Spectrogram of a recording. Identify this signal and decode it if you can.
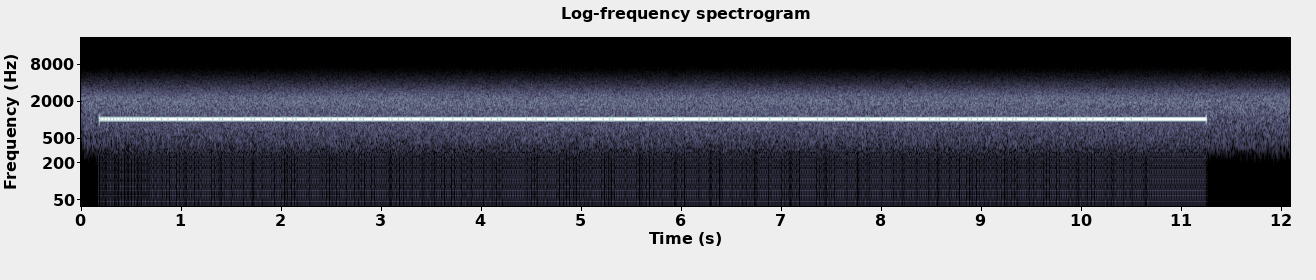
PSK31 (31.25 baud), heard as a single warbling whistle, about 1030 Hz.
